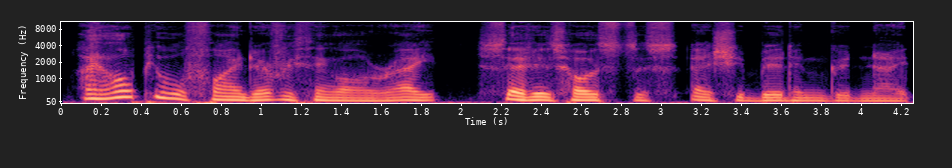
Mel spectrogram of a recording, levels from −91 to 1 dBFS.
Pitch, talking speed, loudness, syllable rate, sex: 125 Hz, 240 wpm, -18 LUFS, 5.5 syllables/s, male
